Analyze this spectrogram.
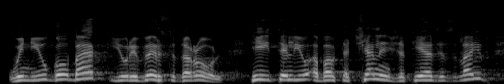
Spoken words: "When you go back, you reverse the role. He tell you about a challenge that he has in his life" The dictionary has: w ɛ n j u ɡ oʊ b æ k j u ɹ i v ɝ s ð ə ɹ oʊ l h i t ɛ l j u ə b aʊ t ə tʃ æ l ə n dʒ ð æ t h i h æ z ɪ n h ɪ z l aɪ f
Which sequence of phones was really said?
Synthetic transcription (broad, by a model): w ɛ n j u ɡ oʊ b æ k j u ɹ i v ɝ s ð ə ɹ oʊ l h i t ɛ l j u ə b aʊ t ə tʃ æ l ə n dʒ ð æ t h i h æ z h ɪ z l aɪ f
